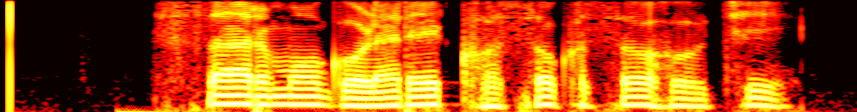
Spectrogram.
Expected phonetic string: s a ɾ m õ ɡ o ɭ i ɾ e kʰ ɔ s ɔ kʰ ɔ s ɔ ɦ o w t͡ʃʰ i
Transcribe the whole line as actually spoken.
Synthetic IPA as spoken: s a ɾ m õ ɡ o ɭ a ɾ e kʰ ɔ s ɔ kʰ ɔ s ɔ ɦ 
